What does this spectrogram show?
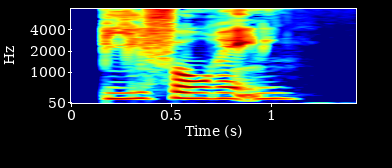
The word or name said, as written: bilforurening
